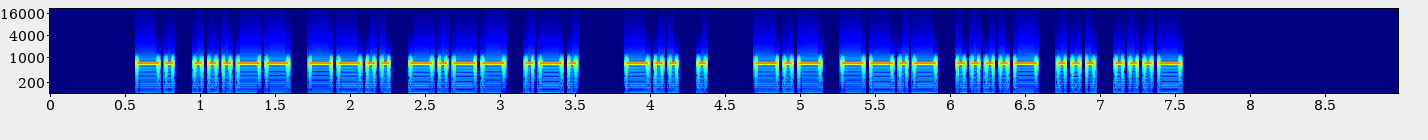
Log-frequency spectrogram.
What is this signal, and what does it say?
Morse code, heard as a keyed tone, about 25 wpm, 700 Hz. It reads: N3ZYR DE KQ4SV
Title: USA Callsign DE Callsign - 5 Characters - 25wpm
